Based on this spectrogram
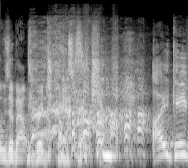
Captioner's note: laughs uproariously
